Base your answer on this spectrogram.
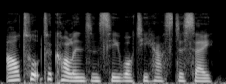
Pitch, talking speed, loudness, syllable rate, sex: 170 Hz, 290 wpm, -17 LUFS, 5.8 syllables/s, female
